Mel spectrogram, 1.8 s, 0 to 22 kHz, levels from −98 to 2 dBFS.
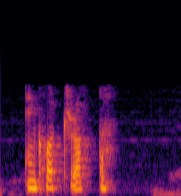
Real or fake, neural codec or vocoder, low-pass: real; none; 3.6 kHz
